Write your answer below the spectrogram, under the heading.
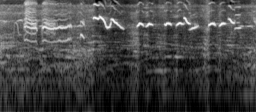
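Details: Oriental magpie-robin song from an Indonesian songbird-hobby recording used as a lure for training other birds: loud whistled phrases, a rich warbled opening, then a swooping note and a run of short clear whistles repeated about twice per second.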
